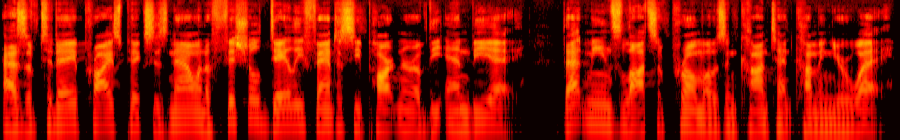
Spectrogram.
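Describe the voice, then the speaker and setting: A man reading an ad in a put-on smooth male announcer voice with polished, even delivery. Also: mid-range voice, fast talker. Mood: promotional. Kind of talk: scripted ad read.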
